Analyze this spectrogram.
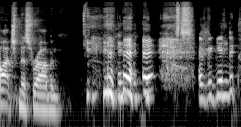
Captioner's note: chuckles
